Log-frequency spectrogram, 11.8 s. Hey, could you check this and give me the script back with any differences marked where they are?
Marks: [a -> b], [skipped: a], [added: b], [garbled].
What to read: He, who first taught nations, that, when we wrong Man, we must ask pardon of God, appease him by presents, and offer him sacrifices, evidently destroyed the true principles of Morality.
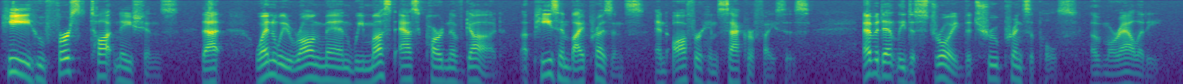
He, who first taught nations, that, when we wrong Man, we must ask pardon of God, appease him by presents, and offer him sacrifices, evidently destroyed the true principles of Morality.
